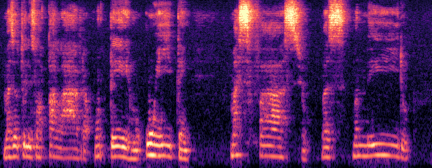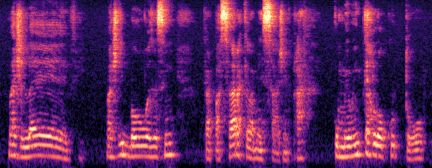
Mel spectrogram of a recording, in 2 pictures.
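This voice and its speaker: A man teaching a lesson, asking rhetorical questions and answering them himself, sometimes acting out example lines in a higher voice. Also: measured pace, warm tone, echoey room, a little hiss or hum. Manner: asks and answers his own questions, lots of rhetorical questions. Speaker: Portuguese teacher. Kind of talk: lively explanatory lesson.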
